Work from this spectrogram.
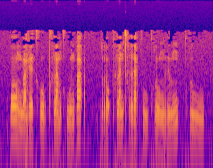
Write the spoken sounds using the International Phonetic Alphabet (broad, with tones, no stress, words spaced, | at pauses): pɔː˥˩ mu˧a̯jɛː˦˥ kʰoː˨˩p̚kʰla˦˥mkʰwu˦˥npa˥˩ʔ | prɔ˨˩ʔpʰla˦˥nkʰra˥˩t̚fuː˨˩ kʰloː˨˩ŋrɯ˦˥ŋ | kʰluː˨˩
